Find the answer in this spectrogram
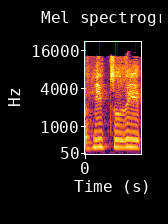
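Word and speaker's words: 羊: Ví dụ chữ này A đứng một mình nó đọc là Hitsuji, tức là con cừu, ok.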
